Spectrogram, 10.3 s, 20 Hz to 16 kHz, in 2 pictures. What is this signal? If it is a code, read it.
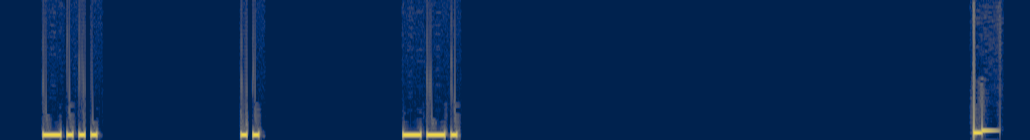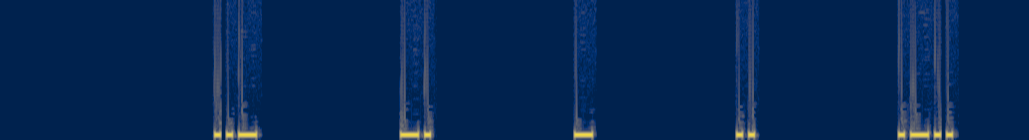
Morse code, heard as a keyed tone, about 40 wpm, spaced as for 11 wpm, 700 Hz. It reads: BIG UNTIL
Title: 8x Character Spacing - Top 500 Words - 40wpm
